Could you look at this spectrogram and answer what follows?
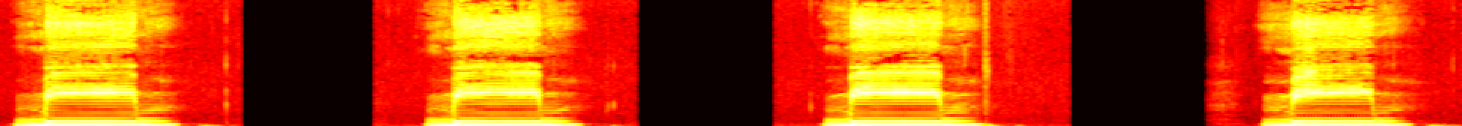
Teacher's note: दोनों होठों को हम मिलाएंगे मीम की अदायगी शुरू करेंगे उसके बाद हमारा मुंह थोड़ा सा खुलेगा और फिर वापस बंद हो जाएगा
